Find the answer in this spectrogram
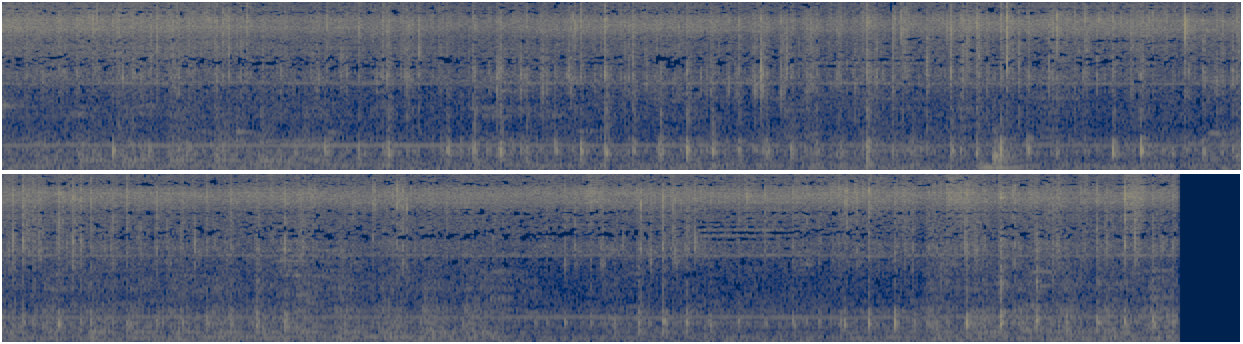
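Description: Fingertips patting and pressing soft dough flat on a wet plastic sheet over a steel plate: faint, quick, irregular taps and light plastic crinkles over a steady faint hiss.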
